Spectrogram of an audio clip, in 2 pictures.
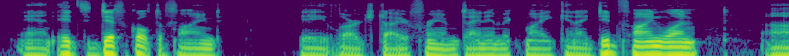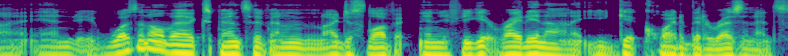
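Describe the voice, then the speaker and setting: A man speaks with a very deep, low pitch and a dark, mellow tone. His voice is somewhat breathy, at a moderate pace with fairly even intonation. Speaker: podcast co-host. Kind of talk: casual banter. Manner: hesitant, repeats words.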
